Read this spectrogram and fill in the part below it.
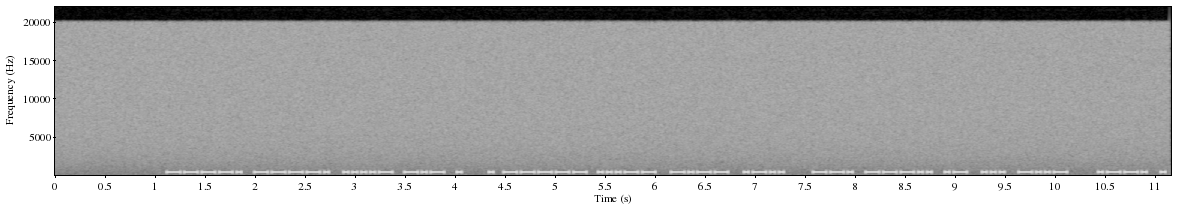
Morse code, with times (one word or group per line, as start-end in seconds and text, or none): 1.1-4.1 994KE
4.4-7.3 E03YL
7.6-10.1 G8ASX
10.5-11.2 …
